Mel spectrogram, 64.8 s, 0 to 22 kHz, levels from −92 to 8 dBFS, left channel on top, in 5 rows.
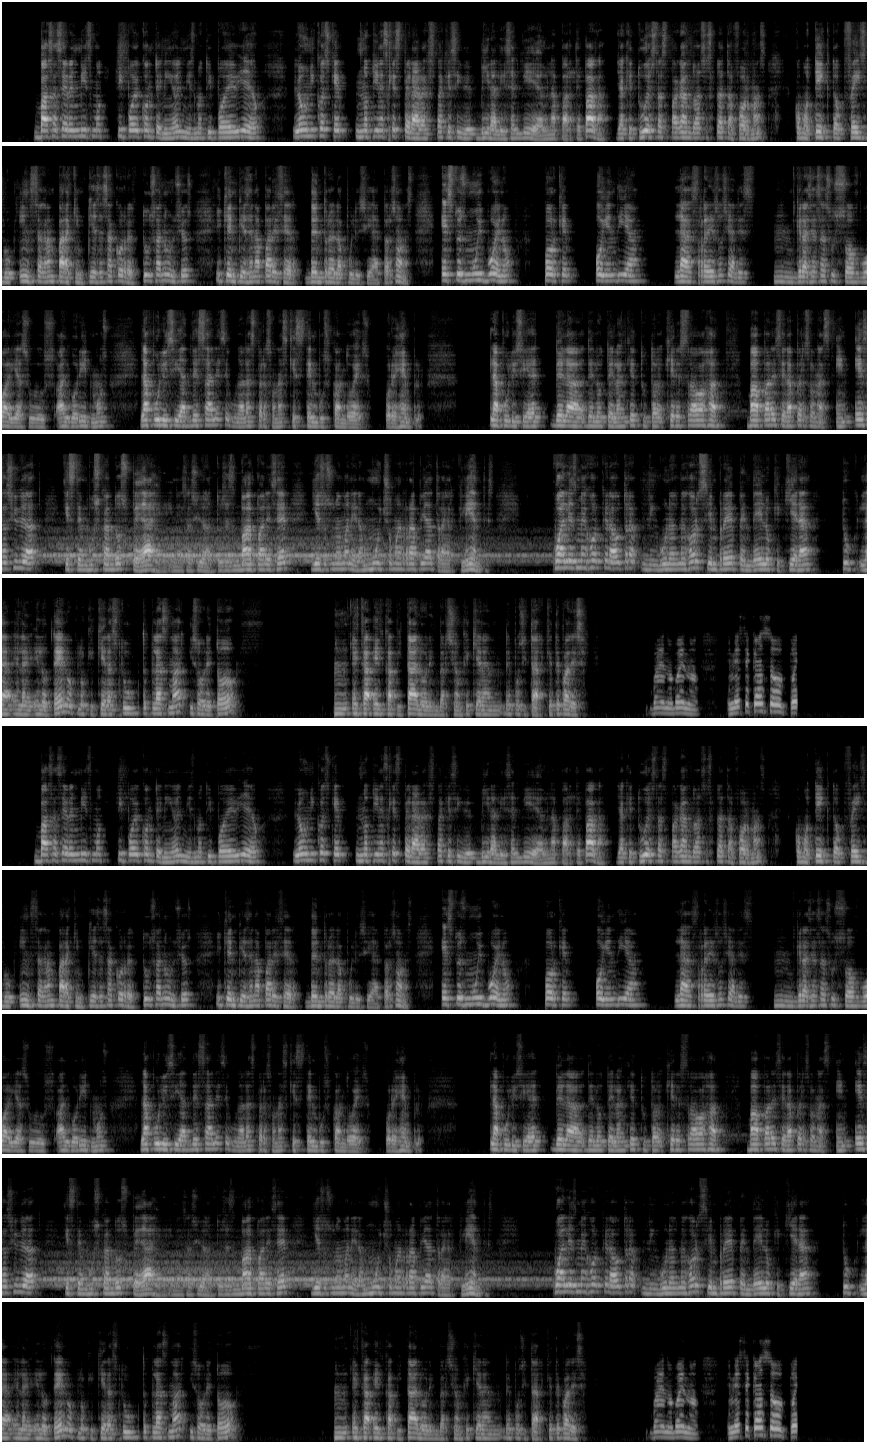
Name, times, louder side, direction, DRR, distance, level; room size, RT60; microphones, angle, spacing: voice 1, 0.5-3.9 4.4-11.5 11.9-20.7 21.1-21.6 21.9-22.6 23.1-24.2 24.5-27.5 28.0-31.4 31.7-32.3 33.3-36.8 37.1-39.5 39.9-46.3 47.2-51.2 51.5-55.4 56.9-60.6, left 3 dB, 85° left, 2.9 m, -33 dB
sound 1, 36.0-36.8 39.0-50.4, equal, 5° left, 3.2 m, -43 dB
voice 2, 61.6-62.3 62.8-63.8, right 1 dB, 15° right, 2.3 m, -32 dB
head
